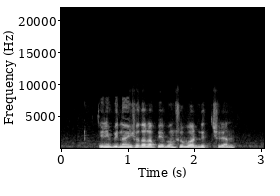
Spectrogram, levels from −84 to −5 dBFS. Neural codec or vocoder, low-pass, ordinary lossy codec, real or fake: none; 7.2 kHz; Opus, 16 kbps; real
